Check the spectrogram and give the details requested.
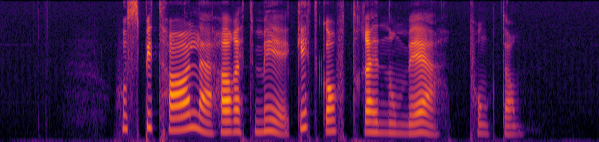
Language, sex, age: Norwegian, female, 45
